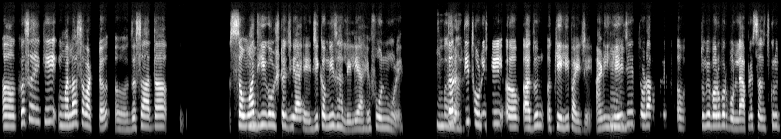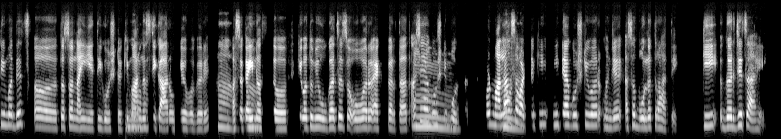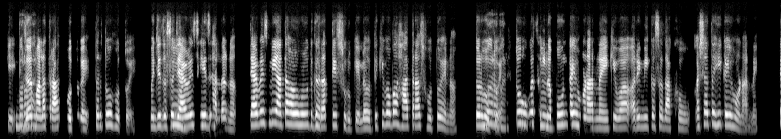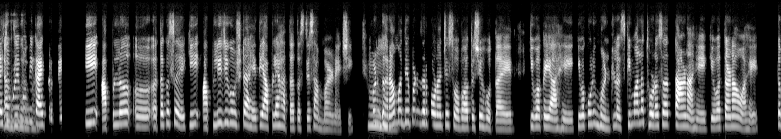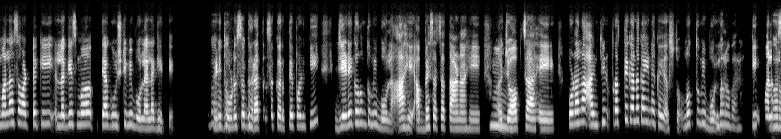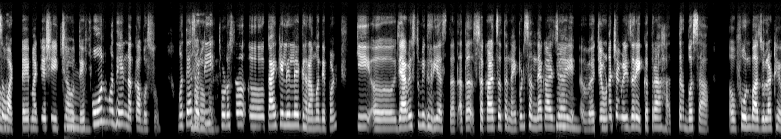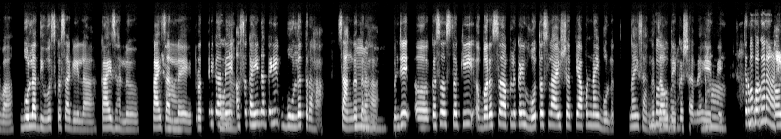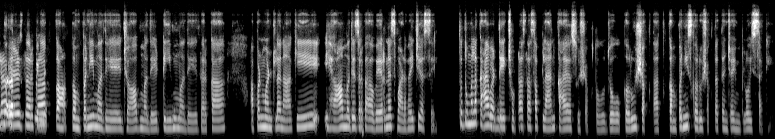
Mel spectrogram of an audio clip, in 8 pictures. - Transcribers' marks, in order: other noise; unintelligible speech; in English: "ओव्हर अ‍ॅक्ट"; other background noise; in English: "टीममध्ये"; in English: "अवेअरनेस"; tapping
- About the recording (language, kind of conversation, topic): Marathi, podcast, कार्यालयात तुम्ही स्वतःच्या मानसिक आरोग्याची काळजी कशी घेता?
